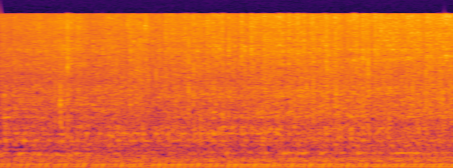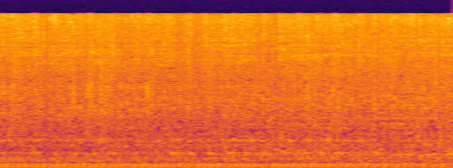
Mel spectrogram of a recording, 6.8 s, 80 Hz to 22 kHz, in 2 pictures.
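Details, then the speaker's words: Rebuilt Nissan RB25 with newly fitted HKS Super Turbo exhaust, on its first drive: deep, loud, steady rumble with an odd, uneven low note; the turbo sounds weird to the owner. A boost leak was found and sorted the next day; cause otherwise unclear. "Turo sounds kind of weird I don't remember it sound like that here he comes these sounds kind of weird"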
